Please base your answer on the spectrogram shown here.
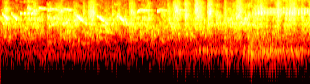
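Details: Budgerigar calls: a series of short, sharp downward-slurred chirps and brief flat whistles, then dense, buzzy chattering.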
